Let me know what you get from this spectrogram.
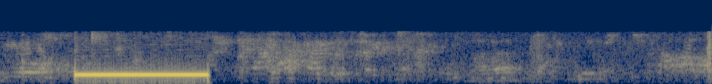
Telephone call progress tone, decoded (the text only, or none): ringback tone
